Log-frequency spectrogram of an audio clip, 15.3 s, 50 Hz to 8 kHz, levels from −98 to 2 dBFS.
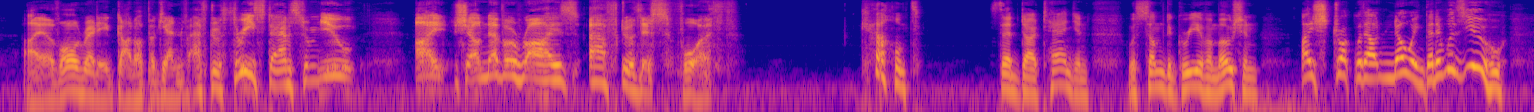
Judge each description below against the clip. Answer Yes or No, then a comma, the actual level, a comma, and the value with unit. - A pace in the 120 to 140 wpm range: Yes, slow, 135 wpm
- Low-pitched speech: No, medium, 170 Hz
